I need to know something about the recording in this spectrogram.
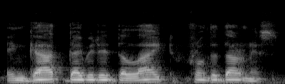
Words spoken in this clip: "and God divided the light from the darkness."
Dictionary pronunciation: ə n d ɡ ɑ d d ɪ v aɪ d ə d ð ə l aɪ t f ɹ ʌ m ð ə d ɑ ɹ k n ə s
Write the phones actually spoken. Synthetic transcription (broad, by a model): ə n ɡ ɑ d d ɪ b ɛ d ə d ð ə l aɪ t f ɹ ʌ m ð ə d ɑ ɹ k n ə s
